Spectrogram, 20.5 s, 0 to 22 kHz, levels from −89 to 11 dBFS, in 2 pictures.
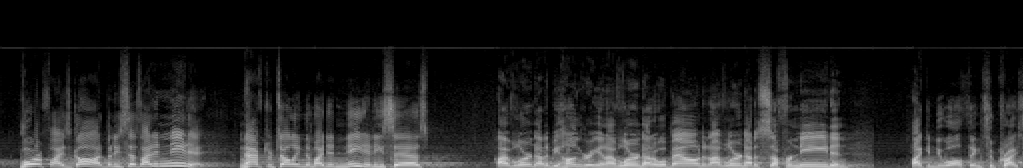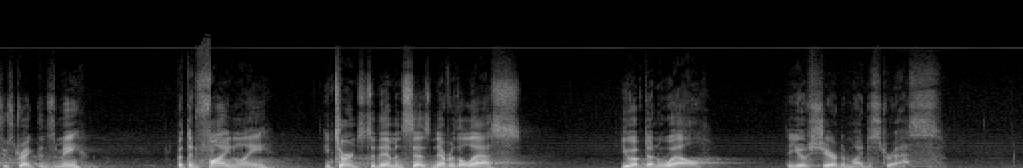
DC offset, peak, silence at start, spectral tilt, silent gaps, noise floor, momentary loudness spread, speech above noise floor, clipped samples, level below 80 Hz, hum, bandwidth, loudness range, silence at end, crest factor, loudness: under 0.1%; 0 dBFS; 0.2 s; -5.5 dB/octave; none; -58 dBFS; 12 LU; 41 dB; under 0.1%; -66 dBFS; none; 13 kHz; 5 LU; 0.85 s; 18 dB; -17 LUFS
